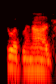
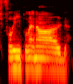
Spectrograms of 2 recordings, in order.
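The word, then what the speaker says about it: Philipp Lenard: Most of you guys pronounce it as Philip Leonard. That's not the proper pronunciation of his name. It's Philippe Leonard. He's almost silent at the end.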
